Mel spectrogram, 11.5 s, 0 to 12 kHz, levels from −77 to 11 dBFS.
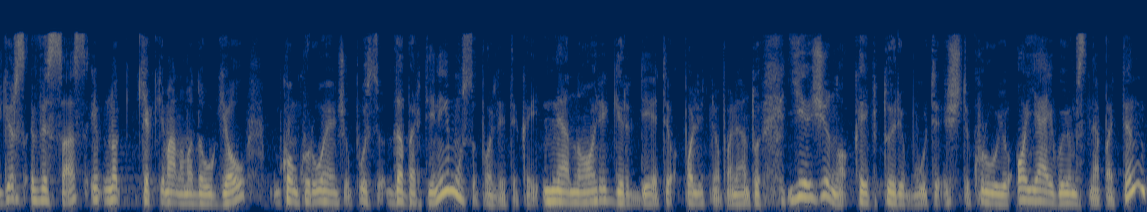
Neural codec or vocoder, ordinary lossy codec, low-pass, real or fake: none; AAC, 32 kbps; 7.2 kHz; real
